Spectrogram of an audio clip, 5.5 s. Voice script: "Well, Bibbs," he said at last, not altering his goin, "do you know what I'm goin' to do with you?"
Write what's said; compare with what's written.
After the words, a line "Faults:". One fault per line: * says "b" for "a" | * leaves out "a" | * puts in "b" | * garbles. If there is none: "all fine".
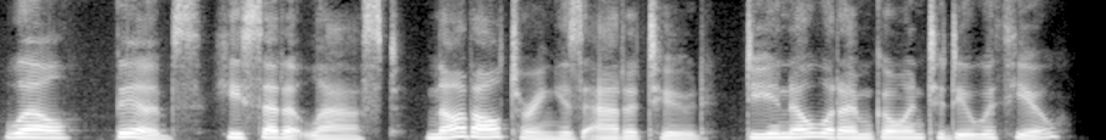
"Well, Bibbs," he said at last, not altering his attitude, "do you know what I'm goin' to do with you?"
Faults:
* says "attitude" for "goin"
